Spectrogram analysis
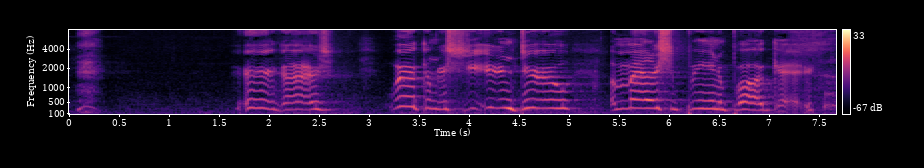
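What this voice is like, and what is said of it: Put-on crackhead voice. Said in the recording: “I guess I could do, like a crackhead voice.”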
